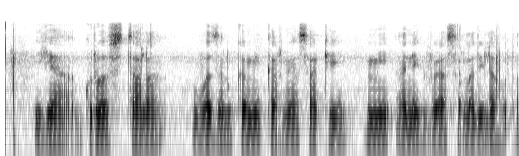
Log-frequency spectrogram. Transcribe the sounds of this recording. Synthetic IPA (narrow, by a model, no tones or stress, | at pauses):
ja̰ɡɾost̪ʰala | ʋəd͡zənkəmiːkəɾɳjasaʈʰiː | miːʔənekʋḛɭasəɾlad̪ilaɦot̪a̰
